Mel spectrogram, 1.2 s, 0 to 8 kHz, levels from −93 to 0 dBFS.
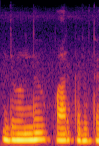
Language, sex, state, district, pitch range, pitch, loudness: Kannada, male, Karnataka, Koppal, 125-135 Hz, 130 Hz, -12 LUFS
